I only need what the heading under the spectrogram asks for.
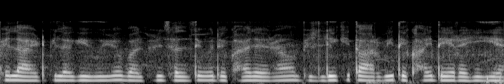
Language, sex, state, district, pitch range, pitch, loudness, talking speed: Hindi, female, Bihar, Darbhanga, 185-195 Hz, 190 Hz, -17 LUFS, 275 wpm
